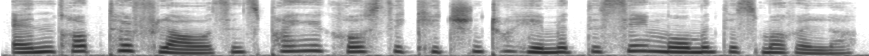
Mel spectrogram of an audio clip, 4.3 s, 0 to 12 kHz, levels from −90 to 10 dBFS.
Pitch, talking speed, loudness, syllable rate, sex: 265 Hz, 235 wpm, -16 LUFS, 5.9 syllables/s, female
